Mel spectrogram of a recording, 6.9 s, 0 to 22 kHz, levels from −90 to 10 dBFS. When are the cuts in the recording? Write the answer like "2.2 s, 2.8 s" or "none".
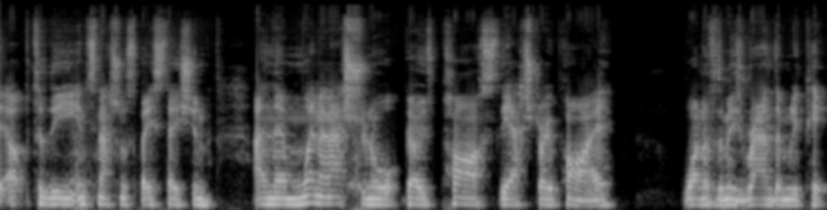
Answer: none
